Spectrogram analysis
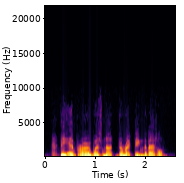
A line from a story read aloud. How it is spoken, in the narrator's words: Pelion snapped with a fire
